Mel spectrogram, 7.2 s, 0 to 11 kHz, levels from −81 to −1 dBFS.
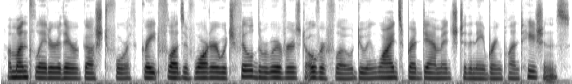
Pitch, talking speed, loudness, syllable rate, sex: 170 Hz, 195 wpm, -18 LUFS, 5.5 syllables/s, female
